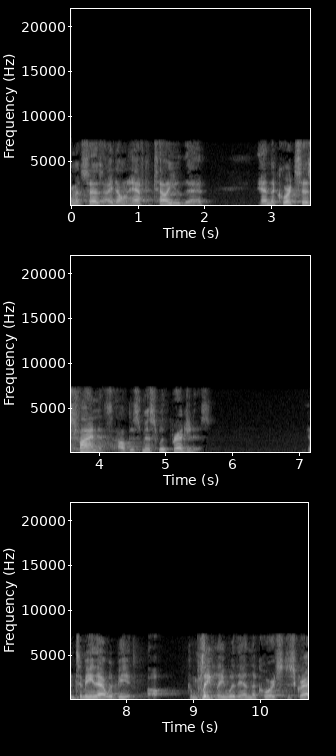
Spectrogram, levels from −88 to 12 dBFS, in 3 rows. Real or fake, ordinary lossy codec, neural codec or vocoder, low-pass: real; AAC, 48 kbps; none; 7.2 kHz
